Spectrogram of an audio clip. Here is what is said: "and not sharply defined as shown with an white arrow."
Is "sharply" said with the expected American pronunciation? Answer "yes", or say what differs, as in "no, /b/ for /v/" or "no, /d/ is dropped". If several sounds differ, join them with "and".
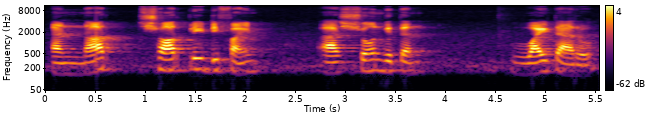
yes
